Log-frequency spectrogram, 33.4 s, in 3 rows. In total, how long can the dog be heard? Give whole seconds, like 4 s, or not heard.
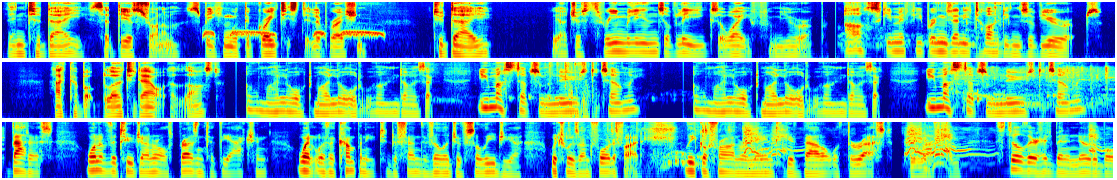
4 s.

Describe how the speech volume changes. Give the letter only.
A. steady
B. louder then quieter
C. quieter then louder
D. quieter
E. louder
A.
